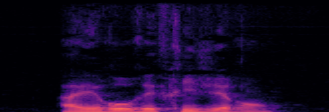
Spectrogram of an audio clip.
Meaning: dry cooler, cooling tower
- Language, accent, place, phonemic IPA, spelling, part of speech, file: French, France, Lyon, /a.e.ʁɔ.ʁe.fʁi.ʒe.ʁɑ̃/, aéroréfrigérant, noun, LL-Q150 (fra)-aéroréfrigérant.wav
